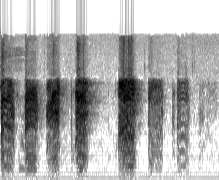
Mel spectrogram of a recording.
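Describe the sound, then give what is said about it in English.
A parrot on a person's shoulder squawks, letting out about eight harsh, raspy calls in quick, uneven succession, loud and alone with no voices. “Well, I have a parrot on my shoulder.”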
